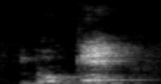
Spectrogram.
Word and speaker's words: bouquet: बुके, गुलदस्ता बोलने में, प्रोनाउंसिएशन में थोड़ा सा BOUQUET बनता नहीं है। प्रोनाउंसिएशन जो हिंदी भाषी राष्ट्र हैं, हिंदी भाषी व्यक्ति हैं, उनके लिए बड़ी दिक्कत होती है।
